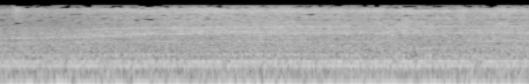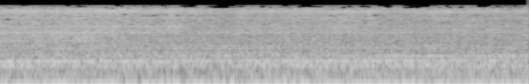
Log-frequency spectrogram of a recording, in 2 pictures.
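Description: Cabin noise inside a moving intercity bus: a steady engine drone with road and tyre noise.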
